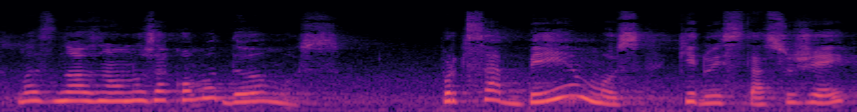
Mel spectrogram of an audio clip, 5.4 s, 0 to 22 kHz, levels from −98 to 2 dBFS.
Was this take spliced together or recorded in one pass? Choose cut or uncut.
cut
